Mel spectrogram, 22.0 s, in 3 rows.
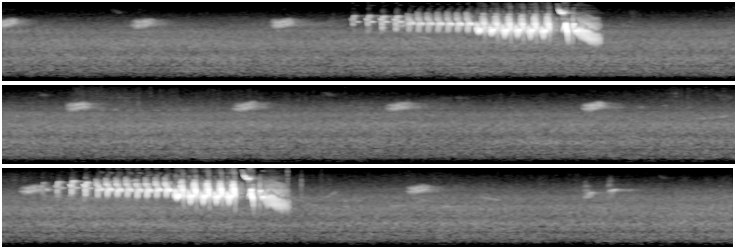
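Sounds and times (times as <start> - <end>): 
common chaffinch singing: 3.6 - 6.0, 14.9 - 17.6.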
